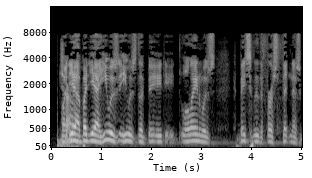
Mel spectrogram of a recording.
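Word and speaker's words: Lalanne: I just pronounced his name Jack Lalonde. Is that Lalane or Lalonde, the great I always said it was Lalane. – Lalane. – Lalane, yeah.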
